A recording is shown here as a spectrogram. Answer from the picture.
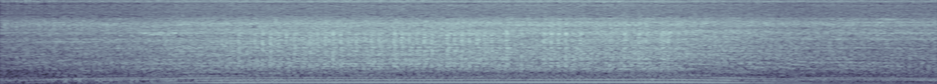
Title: what's this noise? when you hit the gas, start's to make this noise, we found "metal" in oil filter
